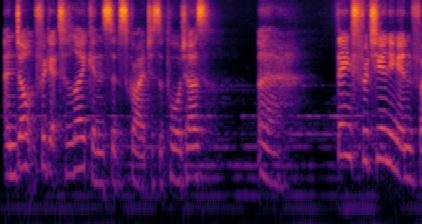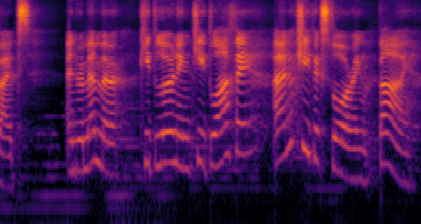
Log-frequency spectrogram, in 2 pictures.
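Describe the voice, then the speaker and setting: A woman co-hosting a podcast in an upbeat, bubbly way, her voice sitting a little high. She sounds scripted and chatty, with soft music playing faintly behind her. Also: expressive, measured pace. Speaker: podcast co-host.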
